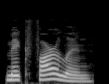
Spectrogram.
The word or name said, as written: macfarlane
